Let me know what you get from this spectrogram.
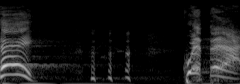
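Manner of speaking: loud high shout. A parent retells yelling over a racket of noise: retelling a yell. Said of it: "I yelled".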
